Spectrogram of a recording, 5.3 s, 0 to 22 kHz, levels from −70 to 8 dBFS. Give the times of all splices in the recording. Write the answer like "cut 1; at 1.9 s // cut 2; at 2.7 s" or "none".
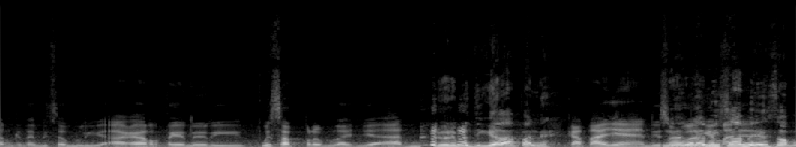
cut 1; at 1.6 s // cut 2; at 2.8 s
